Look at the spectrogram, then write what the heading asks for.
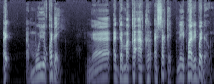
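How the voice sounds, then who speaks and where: A man's voice: on the high side, big pitch swings, normal speed, bright, forceful tone, no echo, full character voice. A man with an Ilocano accent playing an easygoing, hesitant, gossip-loving village captain in a radio comedy drama. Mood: eager, insistent.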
